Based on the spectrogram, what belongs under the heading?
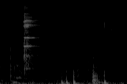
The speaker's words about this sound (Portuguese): estás a tentar abrir uma cerveja com, com um martelo.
